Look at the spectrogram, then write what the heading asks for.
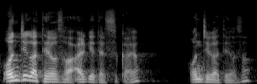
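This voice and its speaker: A man's voice: medium pitch, sing-song, fast talker. A man preaching a sermon to his congregation in a conversational way, often asking the listeners questions and acting out quoted speech with emphasis. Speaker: church evangelist preaching.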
